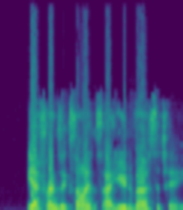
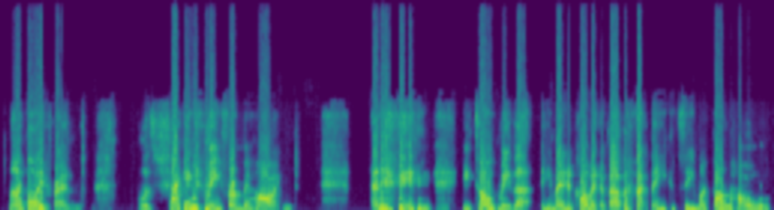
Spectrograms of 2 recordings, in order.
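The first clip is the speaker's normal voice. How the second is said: upset friend; 9 semitones higher than usual. Retold or imitated. Friend explaining what her boyfriend said, mock upset. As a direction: tell it like a wounded friend, hammed a little.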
